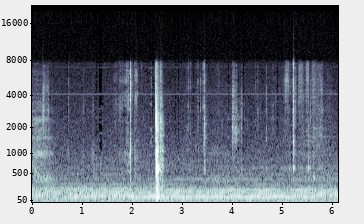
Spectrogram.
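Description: Scissors cut paper scraps from book pages in a few quiet, close snips, with one distinct louder crisp cut in the middle, against a faint low background hum.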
